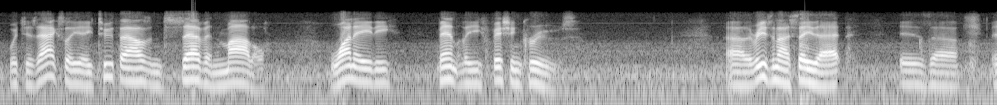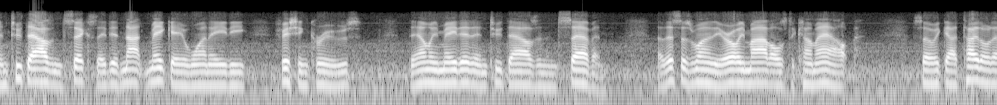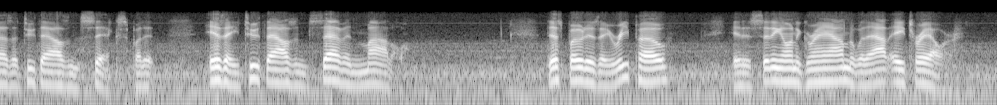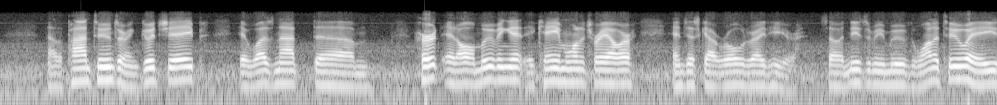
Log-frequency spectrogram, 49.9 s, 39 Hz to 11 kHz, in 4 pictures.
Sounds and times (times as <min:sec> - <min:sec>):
Speech: 0:00.1 - 0:03.4, 0:04.1 - 0:07.3, 0:09.1 - 0:17.0, 0:17.6 - 0:20.0, 0:20.7 - 0:23.2, 0:23.9 - 0:26.9, 0:27.5 - 0:30.0, 0:31.8 - 0:33.3, 0:34.1 - 0:37.0, 0:38.0 - 0:42.0, 0:42.6 - 0:49.8.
